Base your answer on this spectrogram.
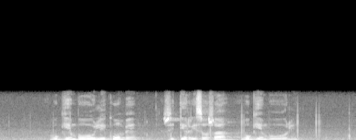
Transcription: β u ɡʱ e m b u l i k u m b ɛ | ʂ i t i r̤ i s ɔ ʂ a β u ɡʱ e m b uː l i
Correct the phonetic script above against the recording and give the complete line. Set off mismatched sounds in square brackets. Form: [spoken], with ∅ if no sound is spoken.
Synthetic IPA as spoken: β u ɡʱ e m b u l i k u m b ɛ | ʂ i t i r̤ i s ɔ ʂ a β u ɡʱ e m b uː l i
